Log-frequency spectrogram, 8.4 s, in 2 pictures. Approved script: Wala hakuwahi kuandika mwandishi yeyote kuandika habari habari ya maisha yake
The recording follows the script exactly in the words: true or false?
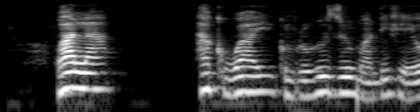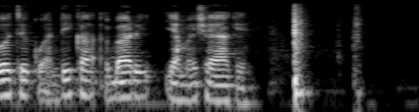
false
